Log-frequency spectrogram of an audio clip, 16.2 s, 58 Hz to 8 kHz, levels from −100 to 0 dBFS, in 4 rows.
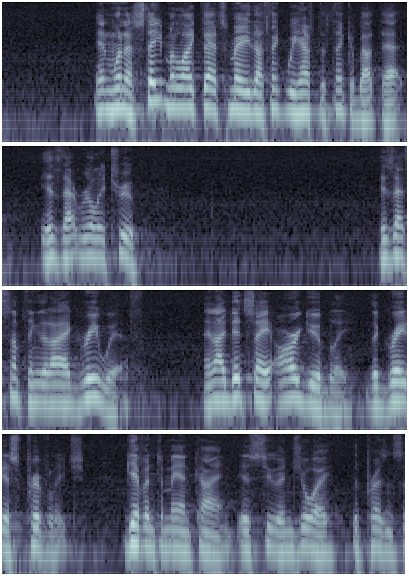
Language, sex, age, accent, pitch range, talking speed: English, male, 60-79, American, 120-150 Hz, 155 wpm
